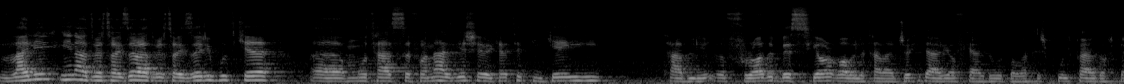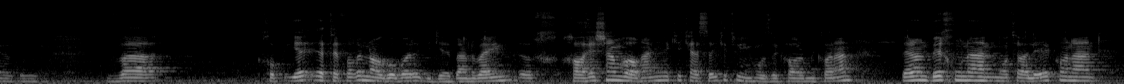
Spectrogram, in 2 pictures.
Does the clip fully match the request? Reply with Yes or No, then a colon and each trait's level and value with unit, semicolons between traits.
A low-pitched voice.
No: medium, 160 Hz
